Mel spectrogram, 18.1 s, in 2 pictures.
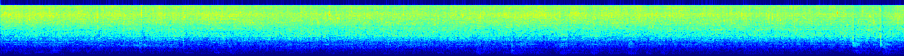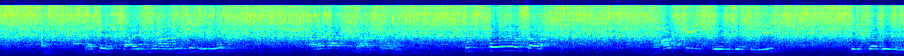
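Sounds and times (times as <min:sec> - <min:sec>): food sizzling in a frying pan: 0:00.0 - 0:18.0
spatula stirring: 0:01.8 - 0:10.3.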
